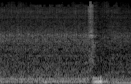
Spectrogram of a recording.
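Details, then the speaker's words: Daihatsu Terios/Toyota Rush petrol engine after replacing the ignition coil, no load: throttle blip stumbles and hesitates before picking up; hesitation persists, so the coil is not the cause; no check-engine light, but codes found on scan. "ya kita Nyalakan mesinnya ini ikan nyala tapi kelihatan mesin masih terasa ribet ya [Musik] secara spontan juga masih ada terasa nyetnya di awal terasa nyendat"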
